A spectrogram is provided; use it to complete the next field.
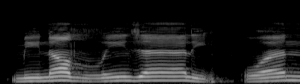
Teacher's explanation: من الرجال والنساء، ون میں واو کو نون ساکن کے سامنے آنا، نون کے اوپر تشدید زور دیں گے، سین کی سیٹی باریک، سین کے ساتھ الف مدہ ہے، الف مدہ کے اوپر مدہ متصل ہے، کم سے کم 3 الف کی مقدار میں کھینچیں گے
